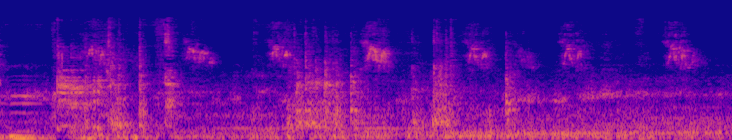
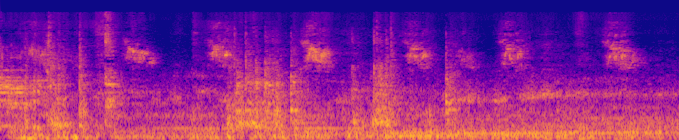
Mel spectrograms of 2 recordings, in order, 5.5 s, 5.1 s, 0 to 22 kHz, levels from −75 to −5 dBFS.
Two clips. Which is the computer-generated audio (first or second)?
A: first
